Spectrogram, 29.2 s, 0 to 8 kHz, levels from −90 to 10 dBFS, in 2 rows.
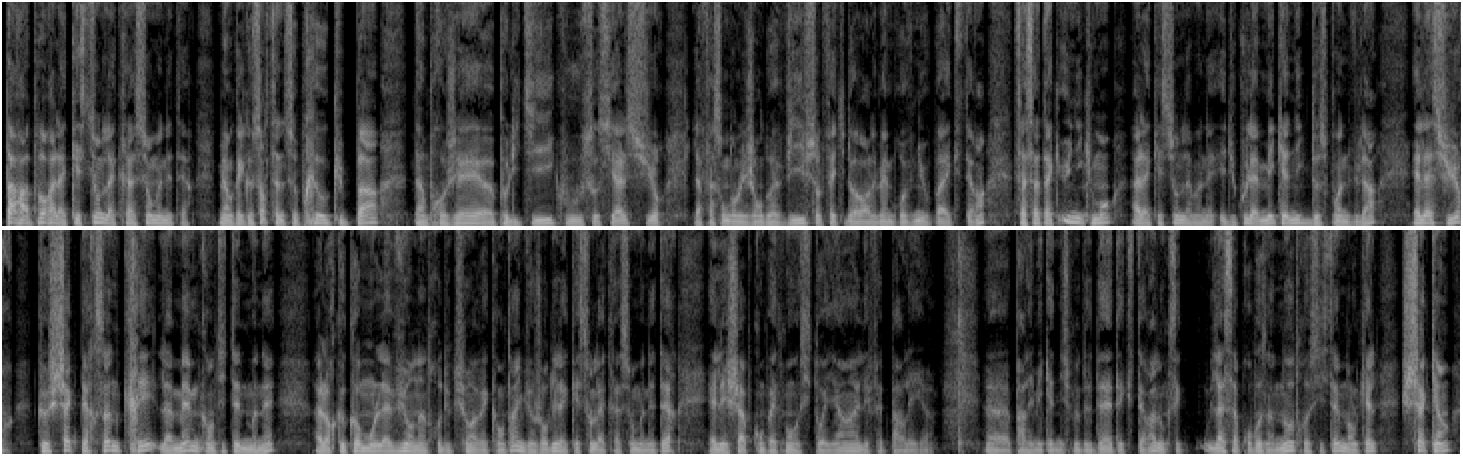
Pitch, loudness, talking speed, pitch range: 110 Hz, -28 LUFS, 245 wpm, 95-125 Hz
